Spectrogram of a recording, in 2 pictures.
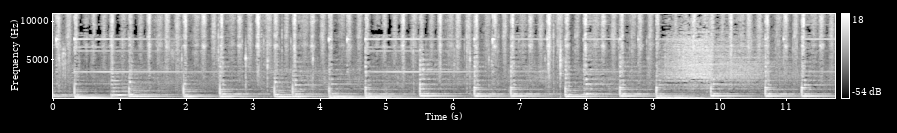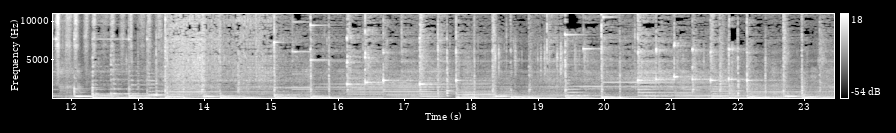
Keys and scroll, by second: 0.9 alt+Tab, 2.4 v, 18.7-19.2 typing.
